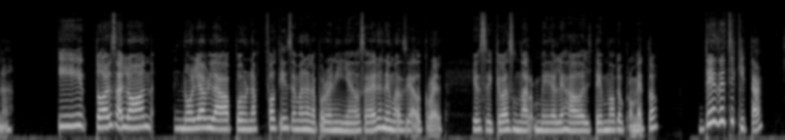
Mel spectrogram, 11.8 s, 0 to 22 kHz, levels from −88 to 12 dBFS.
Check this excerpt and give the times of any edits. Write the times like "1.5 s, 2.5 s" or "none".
7.1 s, 9.3 s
